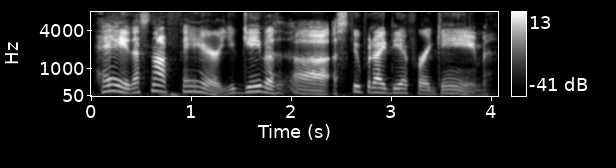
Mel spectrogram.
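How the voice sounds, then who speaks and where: A man's voice: fairly high pitch, animated, unhurried, a bit bright, voice pushed up. A man voicing a bored, pushy, irritable young girl from a visual novel as he plays it. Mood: indignant. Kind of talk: playful character reading on a livestream.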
